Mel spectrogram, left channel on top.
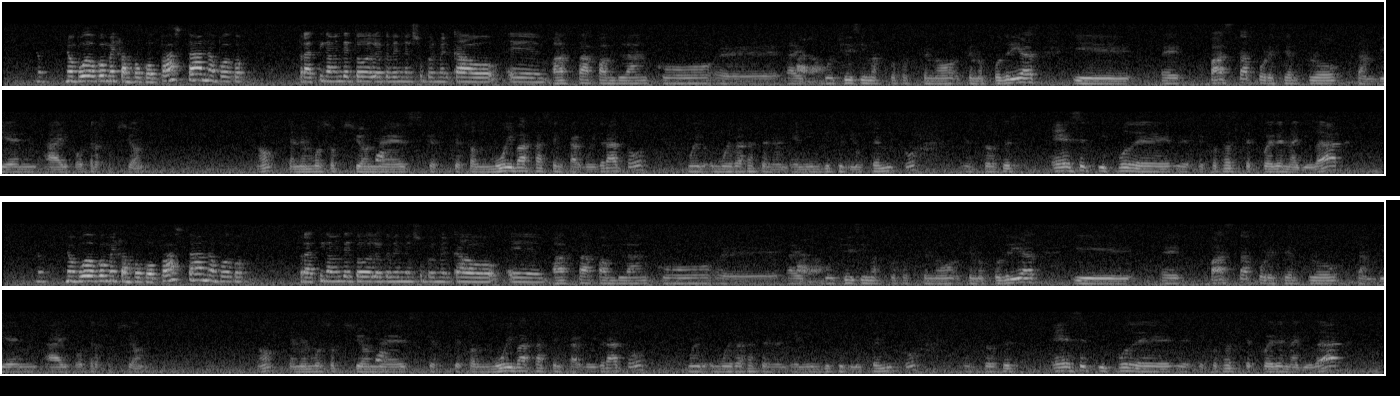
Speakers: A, on the left; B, on the left.
A: No, no puedo comer tampoco pasta, no puedo co- prácticamente todo lo que vende el supermercado. eh,
B: Pasta, pan blanco, eh, hay
A: claro.
B: muchísimas cosas que no, que no podrías. Y eh, pasta, por ejemplo, también hay otras opciones, ¿no? Tenemos opciones
A: claro.
B: que, que son muy bajas en carbohidratos, muy, muy bajas en, en en índice glucémico. Entonces, ese tipo de, de- de cosas te pueden ayudar.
